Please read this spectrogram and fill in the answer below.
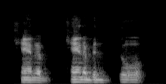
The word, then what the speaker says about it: cannabidiol: It's just essentially CBD oil mixed with coffee, and CBD oil is cannabidiol, I think is actually how it's pronounced.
